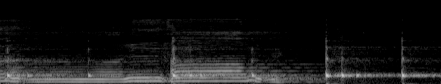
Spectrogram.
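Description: A Buddhist chant sung by a low male voice in long held notes, over two phrases. A sharp struck percussion beat opens the second phrase. The voice stops a little before three seconds in, and then a single strike comes, followed by a few quick lighter taps.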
